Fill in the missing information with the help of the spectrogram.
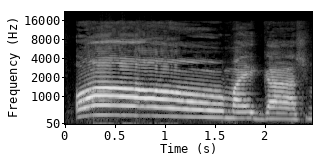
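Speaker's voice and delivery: long, high, loud cry of delight; excited. Real, not acted. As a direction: draw it out, overjoyed. Opening long-awaited silver button.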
